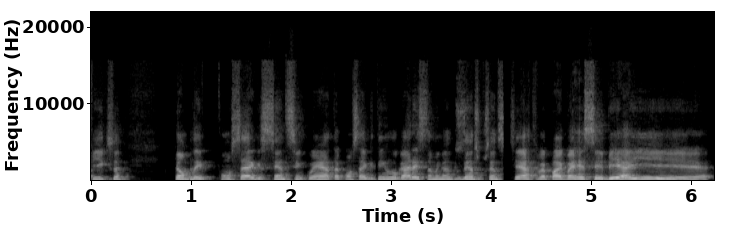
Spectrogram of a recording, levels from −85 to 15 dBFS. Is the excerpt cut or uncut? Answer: cut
